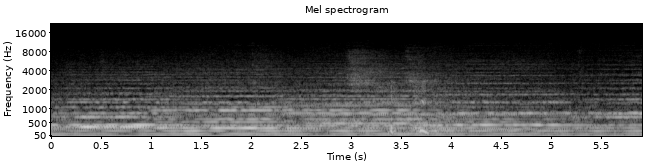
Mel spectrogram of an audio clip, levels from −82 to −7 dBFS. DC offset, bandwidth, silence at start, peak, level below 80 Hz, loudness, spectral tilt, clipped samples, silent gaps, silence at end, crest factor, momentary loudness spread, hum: 2%; 12 kHz; 0 s; -14 dBFS; -60 dBFS; -29 LUFS; -7.5 dB/octave; under 0.1%; none; 0 s; 14 dB; 6 LU; none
